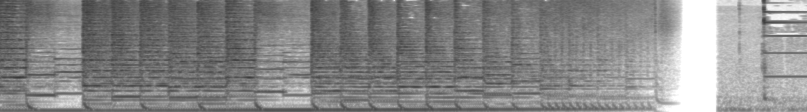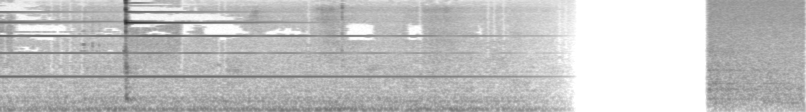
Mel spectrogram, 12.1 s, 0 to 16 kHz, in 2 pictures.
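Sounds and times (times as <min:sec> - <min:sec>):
electronic music: 0:00.0 - 0:04.9
elevator chime: 0:05.7 - 0:10.4.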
